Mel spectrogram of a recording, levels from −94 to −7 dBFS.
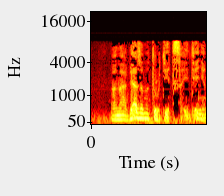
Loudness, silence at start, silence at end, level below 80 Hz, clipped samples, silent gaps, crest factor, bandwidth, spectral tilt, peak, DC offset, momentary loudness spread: -21 LUFS; 0.15 s; 0 s; -44 dBFS; under 0.1%; none; 18 dB; 9 kHz; -4 dB/octave; -4 dBFS; under 0.1%; 6 LU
